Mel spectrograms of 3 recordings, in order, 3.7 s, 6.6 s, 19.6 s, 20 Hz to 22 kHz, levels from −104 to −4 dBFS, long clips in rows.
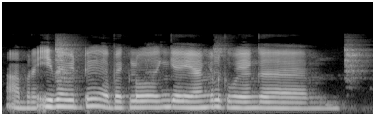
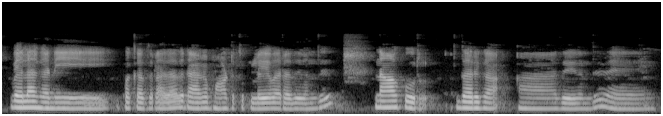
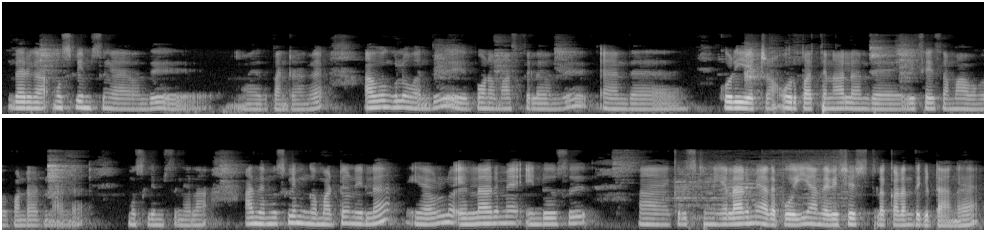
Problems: constant background noise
